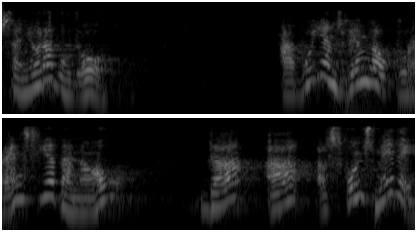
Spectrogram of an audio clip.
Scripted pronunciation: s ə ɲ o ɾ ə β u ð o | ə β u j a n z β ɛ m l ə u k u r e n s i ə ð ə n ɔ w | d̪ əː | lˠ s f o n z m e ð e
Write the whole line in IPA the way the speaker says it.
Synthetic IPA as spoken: s ə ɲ o ɾ ə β u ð o | ə β u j ə n z β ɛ m l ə u k u r ɛ n s i ə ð ə n ɔ w | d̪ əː | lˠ s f o n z m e ð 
